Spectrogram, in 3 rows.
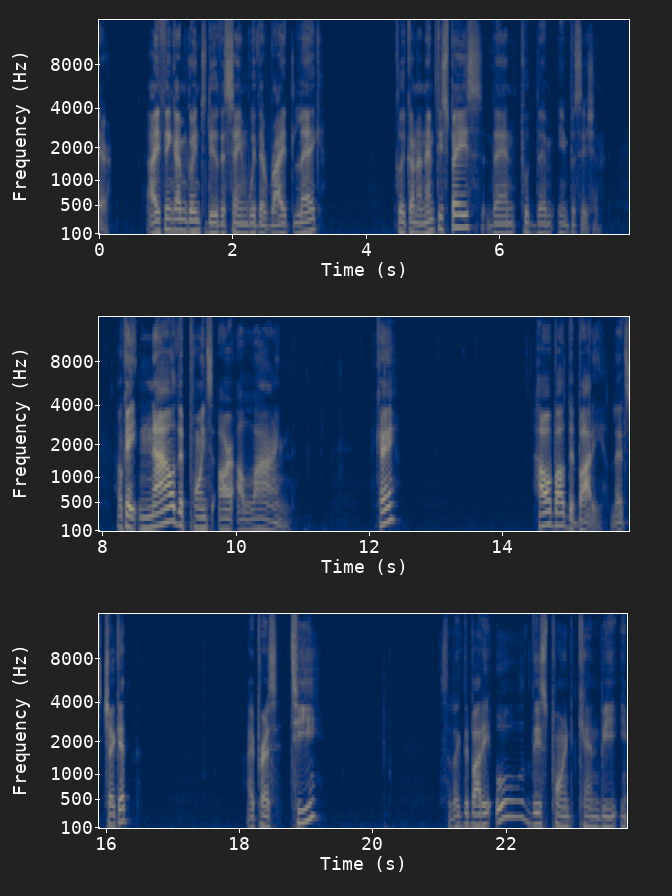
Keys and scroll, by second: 0.3 t.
